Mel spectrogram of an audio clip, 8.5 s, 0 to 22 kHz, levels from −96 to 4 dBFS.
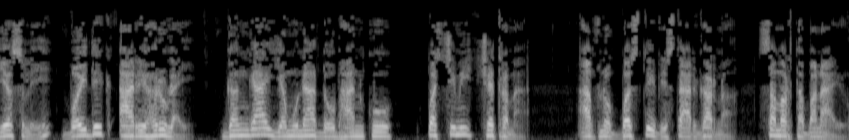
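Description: AAC compression damage runs through the whole of this speech clip, with nothing above 15.6 kHz and a plainly audible dull, smeared, fizzy texture, which fits a low bitrate around 24 kbps. The likely cause is AAC-LC coarsely quantising spectral lines and dropping the top band.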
